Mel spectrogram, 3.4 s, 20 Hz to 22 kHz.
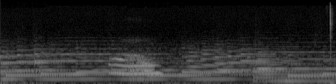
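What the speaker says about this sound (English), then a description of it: "Kitty." A cat meows once, briefly, in the Nintendo DS game Dragon Quest 5, rising over steady looping background game music.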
